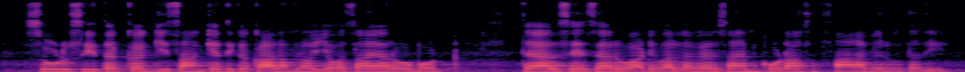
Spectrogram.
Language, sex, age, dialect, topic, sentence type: Telugu, female, 18-24, Telangana, agriculture, statement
